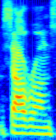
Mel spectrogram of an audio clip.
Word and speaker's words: Sauron: it's never been how you pronounce Sauron sauron's name it's Sauron just Sauron it's just because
